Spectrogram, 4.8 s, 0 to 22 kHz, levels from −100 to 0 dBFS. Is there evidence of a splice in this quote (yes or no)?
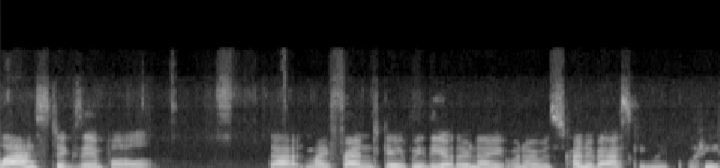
yes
